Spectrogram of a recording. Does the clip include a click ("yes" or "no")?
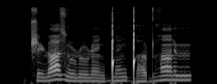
yes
